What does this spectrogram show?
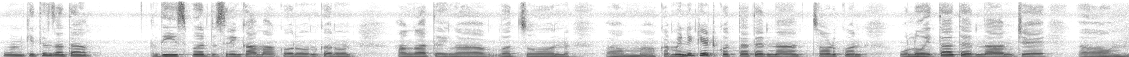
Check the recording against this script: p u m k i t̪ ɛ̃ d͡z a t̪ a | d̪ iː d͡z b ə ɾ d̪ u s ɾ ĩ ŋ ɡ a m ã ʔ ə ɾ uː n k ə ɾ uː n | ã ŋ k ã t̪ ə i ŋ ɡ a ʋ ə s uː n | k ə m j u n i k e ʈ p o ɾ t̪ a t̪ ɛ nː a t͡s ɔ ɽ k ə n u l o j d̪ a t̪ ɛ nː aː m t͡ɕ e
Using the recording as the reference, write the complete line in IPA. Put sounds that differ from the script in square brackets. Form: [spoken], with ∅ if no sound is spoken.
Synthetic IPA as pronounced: p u [ɳ] k i t̪ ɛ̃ d͡z a t̪ a | d̪ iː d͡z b ə ɾ d̪ u s ɾ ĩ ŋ [k] a m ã [k] ə ɾ uː n k ə ɾ uː n | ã ŋ [ɡ] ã t̪ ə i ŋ ɡ a ʋ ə [t͡s] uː n | k ə m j u n i k e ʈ [k] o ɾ t̪ a t̪ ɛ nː a t͡s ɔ ɽ k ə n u l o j [t̪] a t̪ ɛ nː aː m t͡ɕ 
